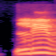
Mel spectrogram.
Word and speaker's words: leave: Leave ini bacanya pakai i, leave. Ya, kemarin ada yang bilang, I live in Tambun, Miss. Salah, bukan live.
